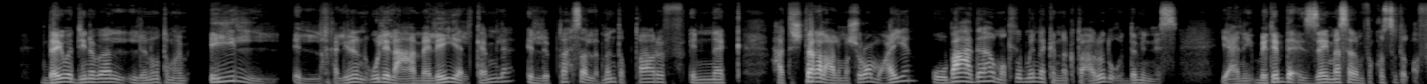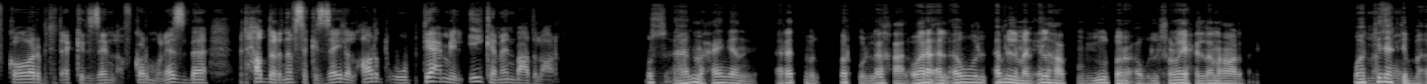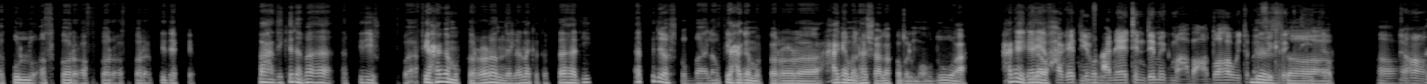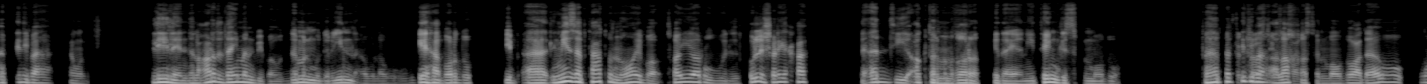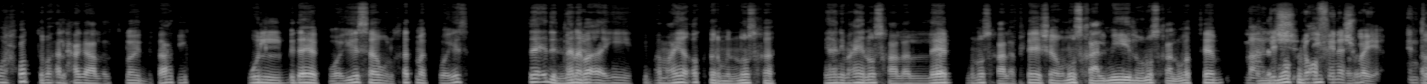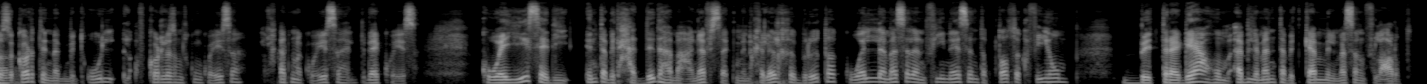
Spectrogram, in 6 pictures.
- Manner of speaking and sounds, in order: unintelligible speech; unintelligible speech; in English: "الSlide"; in English: "اللاب"; in English: "فلاشة"; in English: "الميل"; unintelligible speech
- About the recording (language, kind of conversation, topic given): Arabic, podcast, بتحس بالخوف لما تعرض شغلك قدّام ناس؟ بتتعامل مع ده إزاي؟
